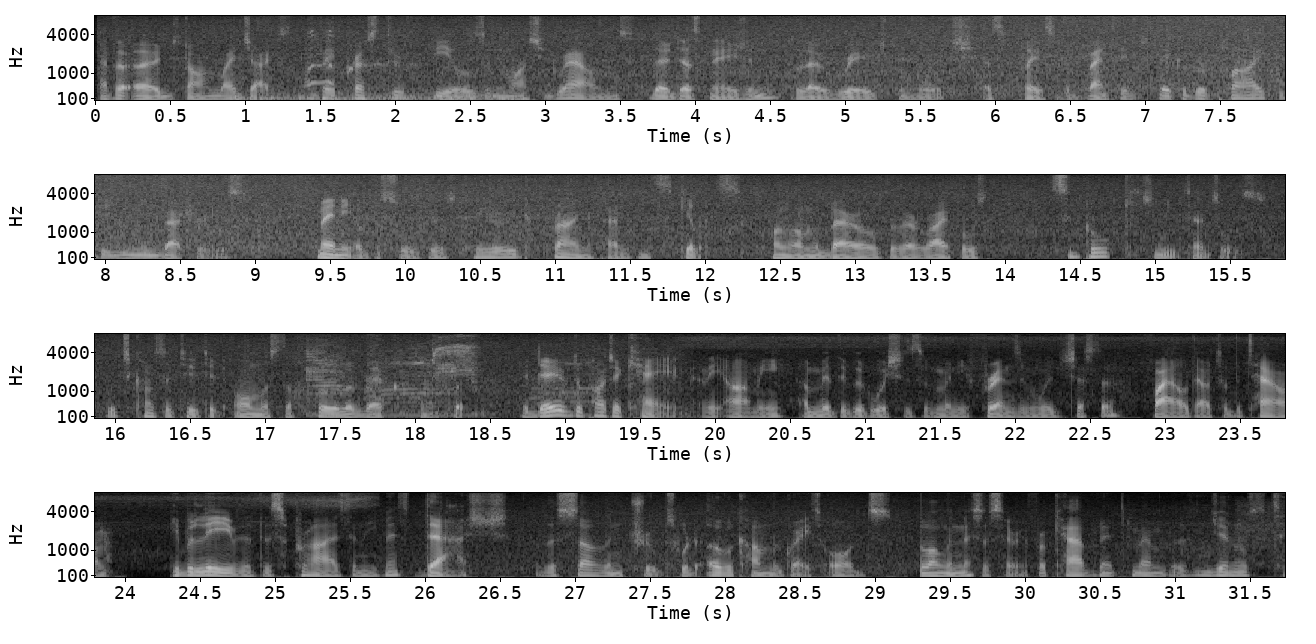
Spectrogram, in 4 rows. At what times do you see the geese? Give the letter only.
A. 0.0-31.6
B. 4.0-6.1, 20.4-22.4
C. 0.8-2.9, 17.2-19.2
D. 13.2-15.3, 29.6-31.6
C.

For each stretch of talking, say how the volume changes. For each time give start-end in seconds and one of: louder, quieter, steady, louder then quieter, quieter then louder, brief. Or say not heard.
0.0-31.6 steady.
